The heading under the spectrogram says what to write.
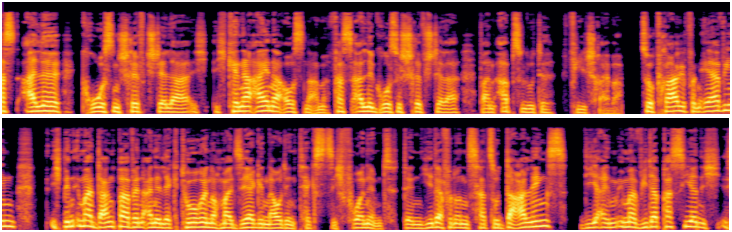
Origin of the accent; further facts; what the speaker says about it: Northern Germany, Germany; für mich als Norddeutscher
